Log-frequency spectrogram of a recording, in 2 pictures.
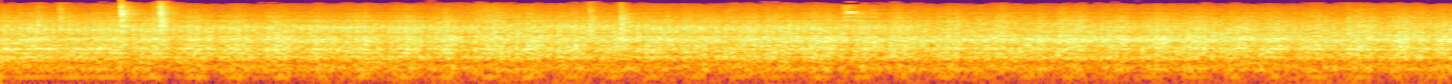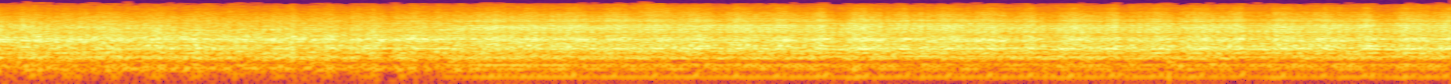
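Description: Feed pellets patter into a plastic tub.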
